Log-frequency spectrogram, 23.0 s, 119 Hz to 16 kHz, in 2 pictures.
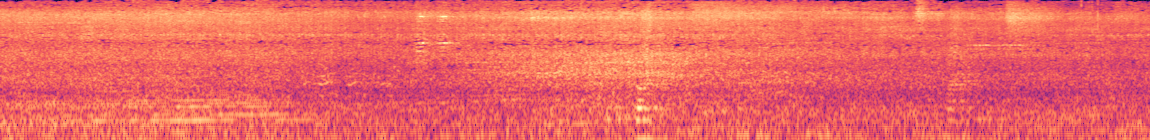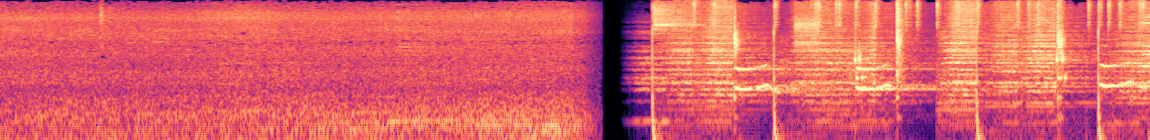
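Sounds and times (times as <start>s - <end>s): diesel bus engine pulling away: 0.0s - 23.0s
road and traffic noise: 0.0s - 23.0s.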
